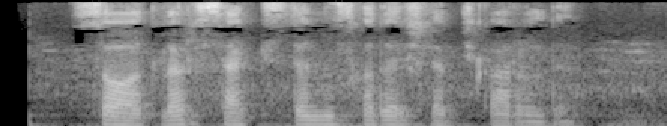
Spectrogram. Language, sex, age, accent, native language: Uzbek, male, 19-29, Samarqand, Uzbek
